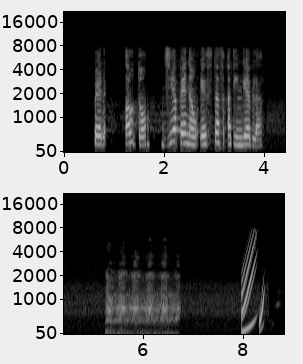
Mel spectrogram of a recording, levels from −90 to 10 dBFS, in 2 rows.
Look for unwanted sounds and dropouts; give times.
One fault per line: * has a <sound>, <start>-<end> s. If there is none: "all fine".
* has a bark, 5.2-6.8 s
* has a chirp, 8.0-8.4 s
